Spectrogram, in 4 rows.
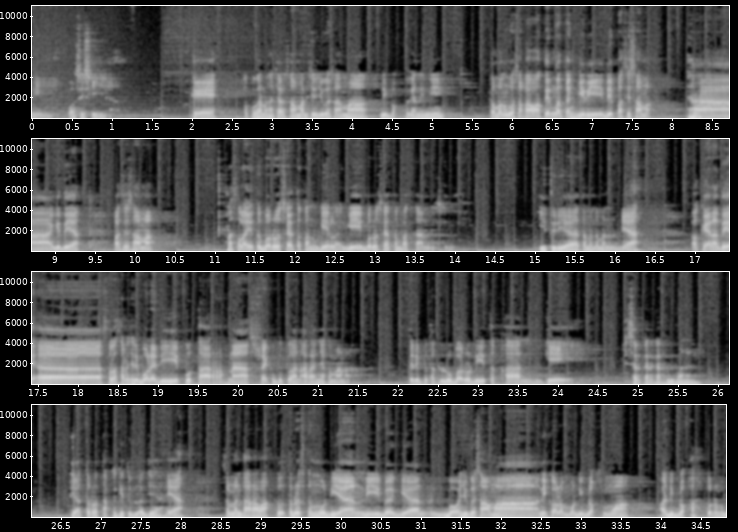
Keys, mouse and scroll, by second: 2.3 click, 6.3-10.0 shift+middle drag, 12.4 g, 19.1 click, 20.7-22.5 drag, 23.6 g, 29.9-31.5 shift+middle drag, 32.0-32.4 scroll down 2, 33.3 click.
